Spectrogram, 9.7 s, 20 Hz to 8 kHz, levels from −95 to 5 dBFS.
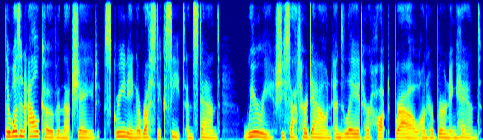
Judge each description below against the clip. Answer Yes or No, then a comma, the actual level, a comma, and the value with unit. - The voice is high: Yes, high, 210 Hz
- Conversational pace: Yes, average, 170 wpm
